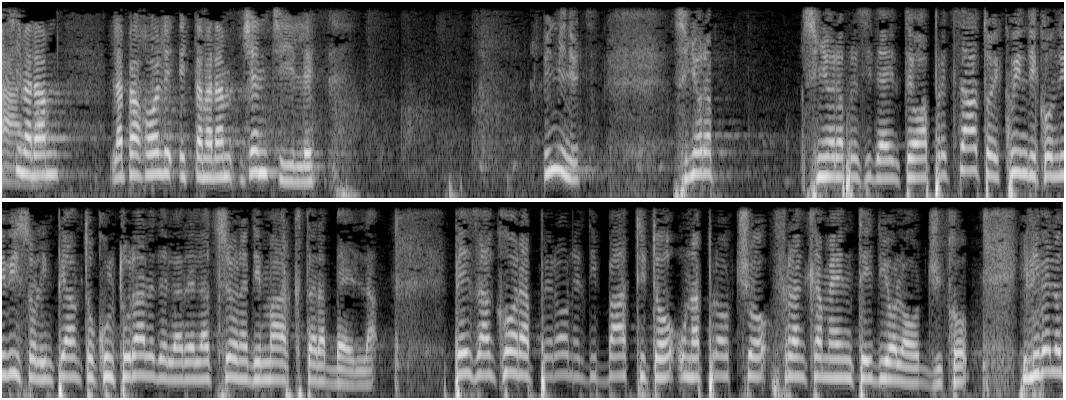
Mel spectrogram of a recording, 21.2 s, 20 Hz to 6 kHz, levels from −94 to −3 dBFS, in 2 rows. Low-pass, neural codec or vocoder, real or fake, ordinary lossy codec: 5.4 kHz; none; real; none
